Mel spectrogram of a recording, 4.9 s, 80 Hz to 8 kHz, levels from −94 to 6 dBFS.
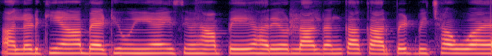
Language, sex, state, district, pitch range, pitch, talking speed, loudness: Hindi, female, Uttar Pradesh, Jalaun, 220-230 Hz, 225 Hz, 180 wpm, -14 LUFS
